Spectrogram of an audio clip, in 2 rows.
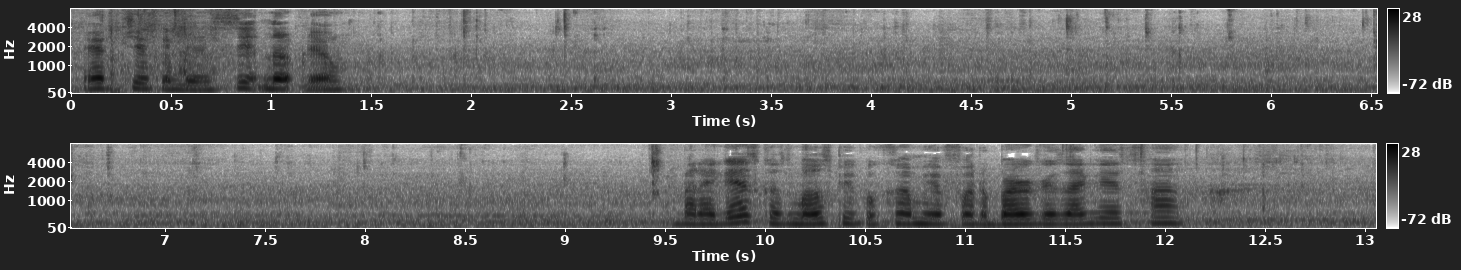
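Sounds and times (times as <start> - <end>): close-up chewing: 1.5 - 9.5.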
